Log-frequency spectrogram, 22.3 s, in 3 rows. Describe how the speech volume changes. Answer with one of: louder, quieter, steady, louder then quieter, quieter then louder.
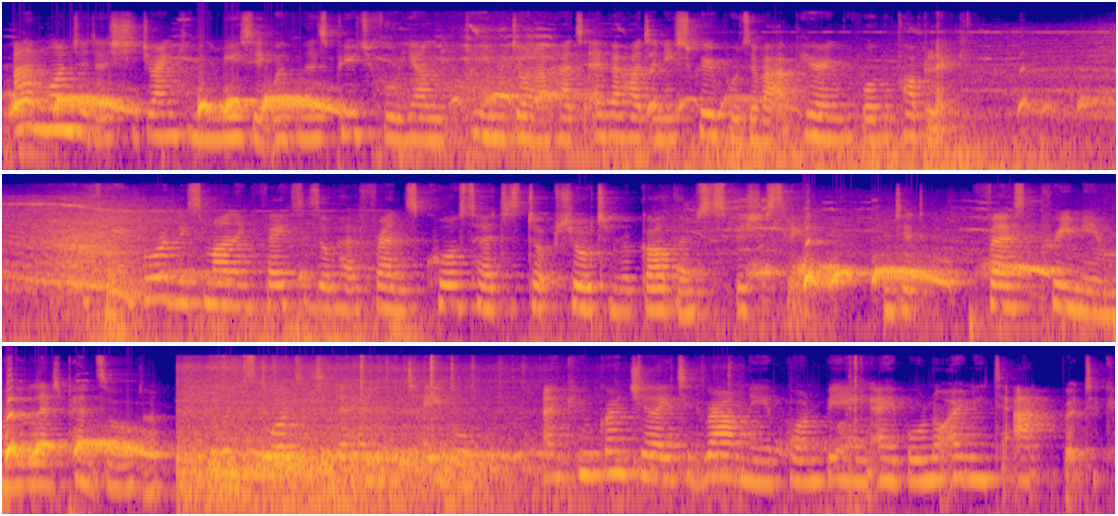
steady.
